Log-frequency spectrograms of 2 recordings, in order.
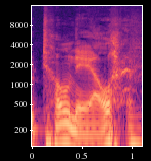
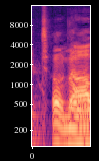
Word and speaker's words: Tonale: And why would you name a car that probably half the population can pronounce? Unless I'm the only one. Oh. Well, then there's the new Alfa Romeo Toenail. Or Tonale.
